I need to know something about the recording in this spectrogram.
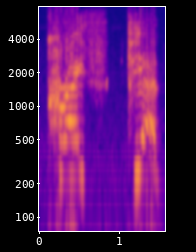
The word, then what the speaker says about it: Christian: t i a and the proper pronunciation of that word will be Christ Tien this is the mistake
